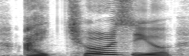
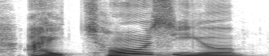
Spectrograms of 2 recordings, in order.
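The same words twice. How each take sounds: First: Said in the usual way. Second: I chose you drawn out very slowly, rising on chose; teacher models the line word by word for students; slow model reading. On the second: Shown as a demonstration. Teacher reading the English verse aloud to the class, very slow and rising. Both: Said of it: "이건 chose라 이렇게 발음돼요".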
